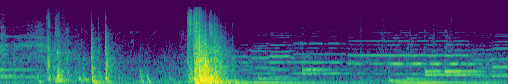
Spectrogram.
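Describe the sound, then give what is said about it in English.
A door opening and shoes being thrown out make a few short knocks, then one loud, heavy thud about midway, followed by a quieter tonal background. “The door opens again, and the girls hurl Jesse and Chester's shoes out at them.”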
